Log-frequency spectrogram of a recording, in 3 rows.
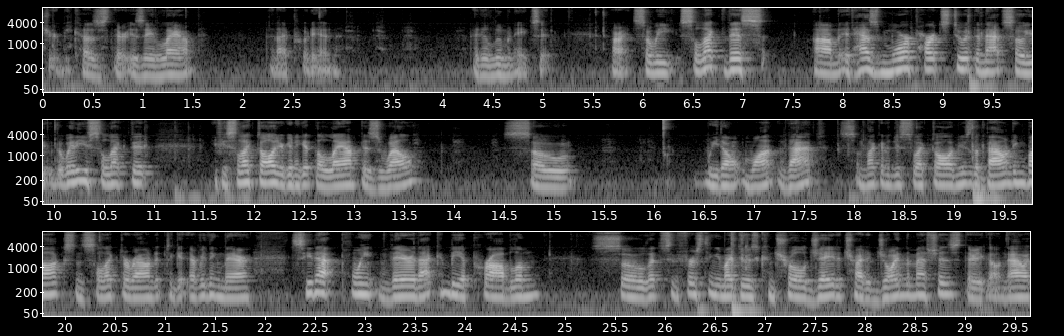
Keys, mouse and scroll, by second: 0.5-1.4 scroll down 17, 2.1 click, 3.6-4.9 scroll up 15, 6.1 right click, 7.6 scroll up 1, 7.9 middle click, 9.8 b, 11.8 a, 12.3 a, 12.7-13.2 scroll down 5, 13.7-14.6 scroll down 3, 14.1-14.6 scroll up 2, 14.6-14.9 scroll down 1, 14.9-15.6 scroll down 2, 16.0-17.0 scroll up 2, 17.0 scroll up 2, 18.6 a, 19.7 b, 21.5 middle click, 24.5 middle click, 28.9 ctrl+j.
